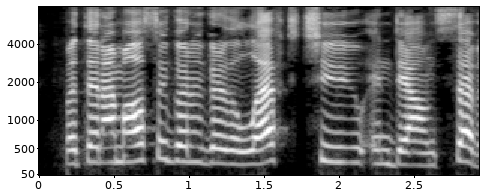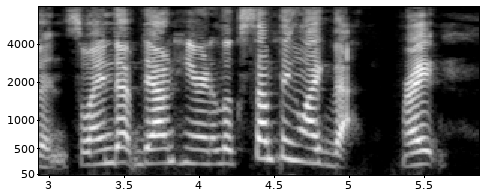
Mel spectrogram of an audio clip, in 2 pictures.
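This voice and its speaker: With a dry, close sound and no echo, a woman speaks at a high pitch and a fairly quick pace with ordinary pitch variation. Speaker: math teacher. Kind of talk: classroom lecture. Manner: fast; conversational.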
